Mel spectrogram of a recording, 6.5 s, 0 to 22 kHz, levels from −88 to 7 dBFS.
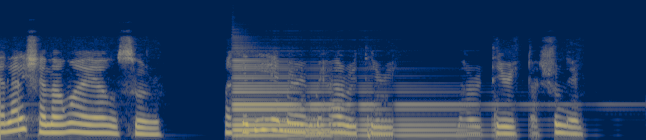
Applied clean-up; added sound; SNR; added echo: neural mask model RNNoise.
